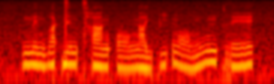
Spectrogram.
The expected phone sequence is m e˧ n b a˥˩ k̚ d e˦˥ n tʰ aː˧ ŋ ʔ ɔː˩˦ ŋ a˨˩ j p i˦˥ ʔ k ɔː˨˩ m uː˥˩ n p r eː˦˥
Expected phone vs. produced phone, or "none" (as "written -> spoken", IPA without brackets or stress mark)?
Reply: k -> ŋ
